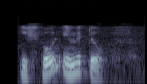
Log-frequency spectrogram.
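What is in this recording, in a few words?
"ich wohn dorf", Alsatian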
